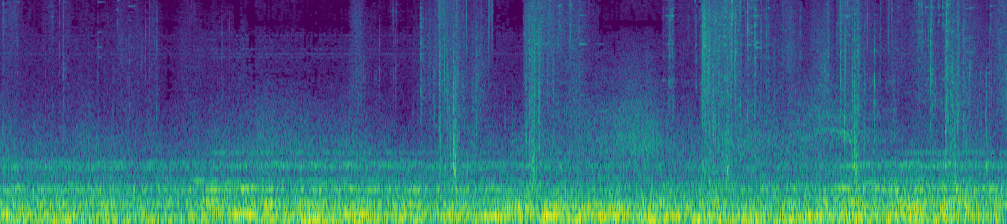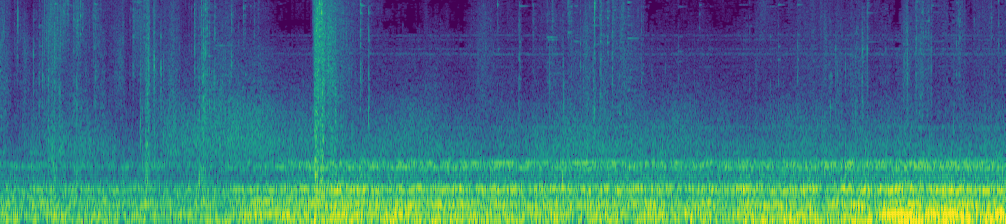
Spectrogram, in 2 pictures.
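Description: Footsteps scuff on stone.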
